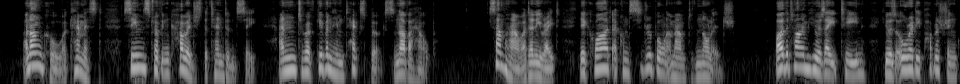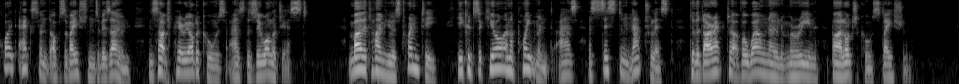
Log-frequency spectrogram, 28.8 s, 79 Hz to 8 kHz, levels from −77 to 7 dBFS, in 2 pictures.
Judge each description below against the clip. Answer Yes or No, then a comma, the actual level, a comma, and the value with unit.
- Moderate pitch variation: No, wide, 6.1 semitones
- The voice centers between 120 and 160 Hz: Yes, medium, 140 Hz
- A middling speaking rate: Yes, average, 160 wpm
